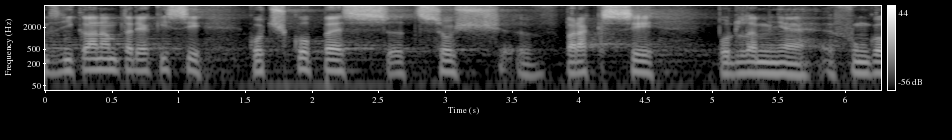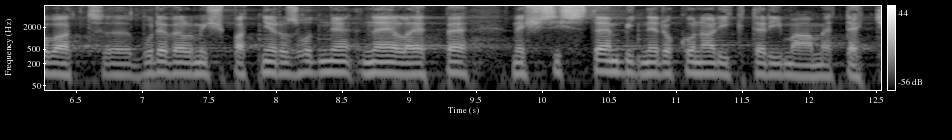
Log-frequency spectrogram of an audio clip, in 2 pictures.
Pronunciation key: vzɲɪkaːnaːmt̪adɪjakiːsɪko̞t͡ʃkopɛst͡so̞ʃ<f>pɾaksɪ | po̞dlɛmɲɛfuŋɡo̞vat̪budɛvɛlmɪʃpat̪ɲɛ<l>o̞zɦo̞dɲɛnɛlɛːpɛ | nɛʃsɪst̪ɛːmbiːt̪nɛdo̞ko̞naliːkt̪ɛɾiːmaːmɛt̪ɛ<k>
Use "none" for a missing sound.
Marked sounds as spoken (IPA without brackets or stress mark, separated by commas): f, ɾ, c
